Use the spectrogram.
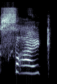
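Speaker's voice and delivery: very high gleeful shout of psych; spring the prank with glee. Retold or imitated. Kid gloating after fake sad story.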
